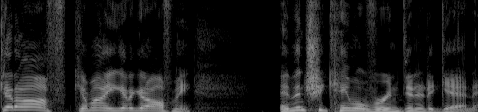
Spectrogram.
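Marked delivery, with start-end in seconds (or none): 0.0-1.4 play-acted sudden pitched-up half-yell. Retelling pushing a jumping puppy off the couch: imitating own yelling. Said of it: "I kinda yelled at her".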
